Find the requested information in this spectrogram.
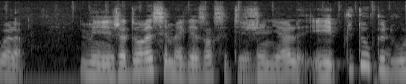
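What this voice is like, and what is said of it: Usual voice. Nothing is said of it.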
